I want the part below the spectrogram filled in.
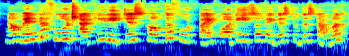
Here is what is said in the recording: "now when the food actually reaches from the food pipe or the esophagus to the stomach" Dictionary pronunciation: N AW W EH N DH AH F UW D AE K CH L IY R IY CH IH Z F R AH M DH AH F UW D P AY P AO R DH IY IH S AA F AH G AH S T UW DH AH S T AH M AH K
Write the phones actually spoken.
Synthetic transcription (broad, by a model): N AW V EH N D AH F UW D AE K CH L IY R IY CH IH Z F R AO M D AH F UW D P AY P AO R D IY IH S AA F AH G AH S T UW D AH S T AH M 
